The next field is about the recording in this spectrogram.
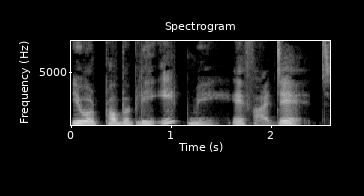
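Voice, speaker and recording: A woman does a put-on character voice. She growls as she speaks. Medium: read story. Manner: mild.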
